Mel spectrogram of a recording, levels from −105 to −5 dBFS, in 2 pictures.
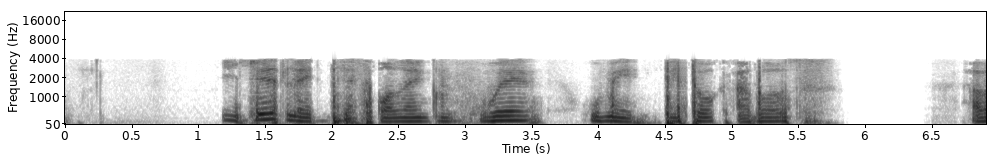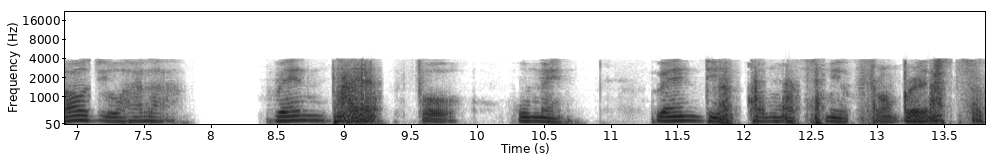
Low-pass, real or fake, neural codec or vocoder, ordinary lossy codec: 7.2 kHz; fake; codec, 16 kHz, 2 kbps, FunCodec, trained on Chinese and English, 25 frames a second; AAC, 16 kbps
